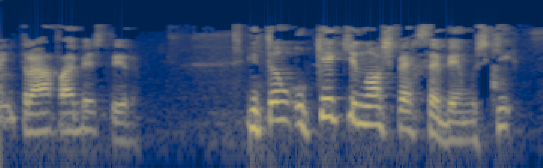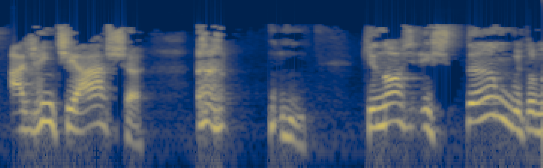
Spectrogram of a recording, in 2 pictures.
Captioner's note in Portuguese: limpando a garganta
